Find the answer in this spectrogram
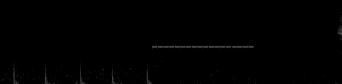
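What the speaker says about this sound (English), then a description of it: "It's a fucking phone." A telephone rings in the video game Yakuza 3 Remastered, a single clear electronic trill lasting about a second after several soft thumps, with a short burst of noise at the end.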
